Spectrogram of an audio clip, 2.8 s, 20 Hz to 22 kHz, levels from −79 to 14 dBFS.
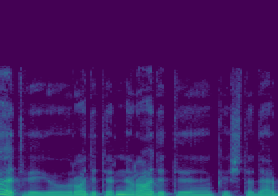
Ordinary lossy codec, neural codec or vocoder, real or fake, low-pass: MP3, 96 kbps; none; real; 14.4 kHz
